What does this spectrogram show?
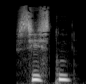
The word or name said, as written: sidsten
